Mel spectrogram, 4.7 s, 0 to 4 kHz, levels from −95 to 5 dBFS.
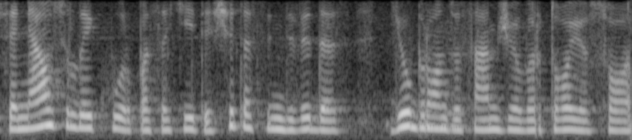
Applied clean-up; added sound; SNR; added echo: none; none; none; none.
